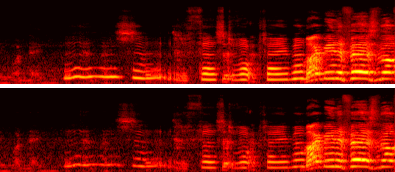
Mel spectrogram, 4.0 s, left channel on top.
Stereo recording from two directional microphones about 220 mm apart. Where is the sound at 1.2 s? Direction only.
15° left (ahead or behind).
